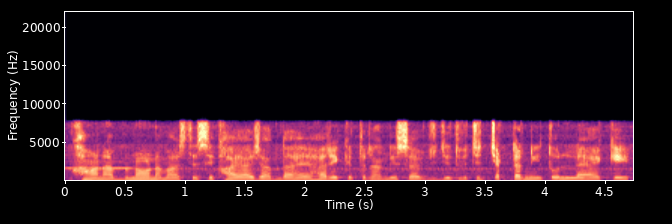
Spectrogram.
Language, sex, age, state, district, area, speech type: Punjabi, female, 30-45, Punjab, Bathinda, rural, spontaneous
